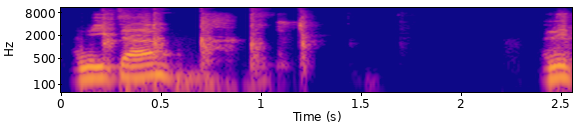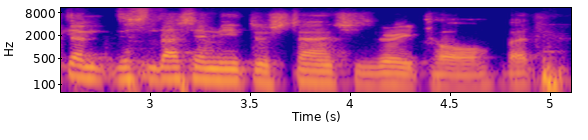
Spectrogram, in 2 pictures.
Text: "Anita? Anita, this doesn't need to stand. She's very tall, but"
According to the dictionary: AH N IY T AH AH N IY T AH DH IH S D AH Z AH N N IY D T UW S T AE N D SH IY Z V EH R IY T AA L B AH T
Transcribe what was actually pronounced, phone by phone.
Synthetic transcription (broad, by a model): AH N IY T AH AH N IY T AH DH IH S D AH S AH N N IY D T UW S T AE N D SH IY Z V EH R IY T AA L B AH T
